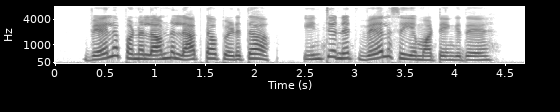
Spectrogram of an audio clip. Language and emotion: Tamil, sad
